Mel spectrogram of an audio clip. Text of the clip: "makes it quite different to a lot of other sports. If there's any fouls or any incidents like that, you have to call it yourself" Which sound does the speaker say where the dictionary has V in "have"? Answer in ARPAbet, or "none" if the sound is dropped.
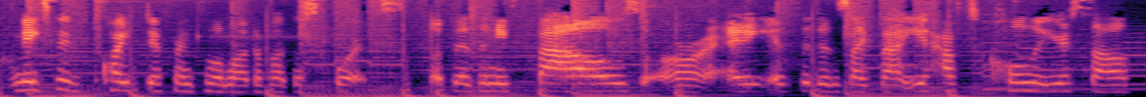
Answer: F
